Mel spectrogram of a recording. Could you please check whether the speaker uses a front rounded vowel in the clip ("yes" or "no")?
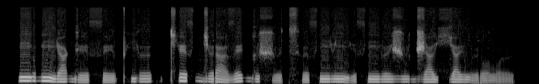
yes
